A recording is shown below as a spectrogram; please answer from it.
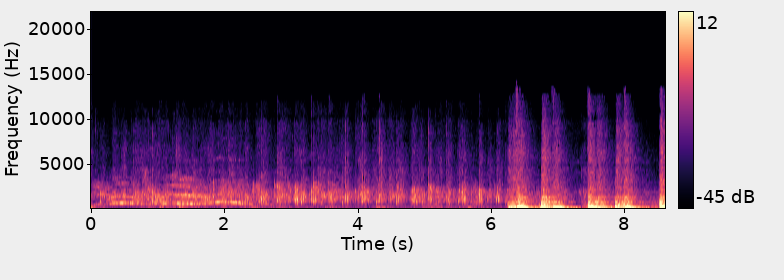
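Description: Audience applause and cheers over a held low bass note, then about six seconds in a blues band comes in together with loud drum and bass hits.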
